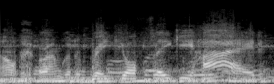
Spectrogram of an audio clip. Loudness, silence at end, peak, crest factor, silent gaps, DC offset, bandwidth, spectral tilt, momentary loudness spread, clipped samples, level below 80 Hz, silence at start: -13 LUFS; 0 s; -2 dBFS; 12 dB; none; under 0.1%; 7.2 kHz; -8.5 dB/octave; 2 LU; under 0.1%; -40 dBFS; 0 s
